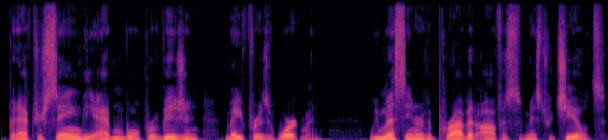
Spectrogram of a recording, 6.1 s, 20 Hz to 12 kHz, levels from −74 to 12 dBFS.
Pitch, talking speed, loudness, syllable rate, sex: 115 Hz, 190 wpm, -19 LUFS, 5.9 syllables/s, male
